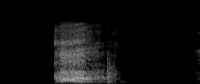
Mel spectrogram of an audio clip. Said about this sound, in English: uh, did you just fart for the audio listener?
